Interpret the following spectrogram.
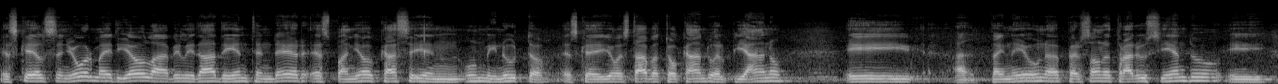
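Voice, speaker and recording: Very slow and very even in loudness, a man's fairly high voice carries audible room echo and noticeable background noise. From United States. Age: 70s. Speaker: visiting pastor. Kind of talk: sermon. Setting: church.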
